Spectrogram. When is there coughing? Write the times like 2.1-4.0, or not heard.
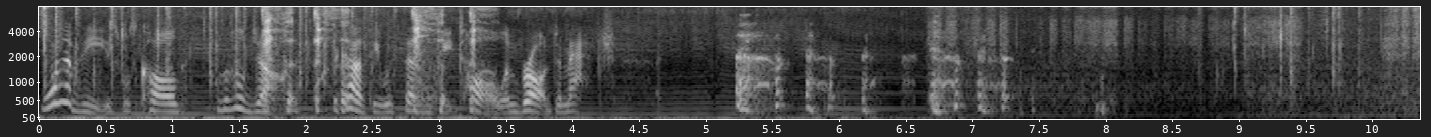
1.6-3.5, 5.2-7.5.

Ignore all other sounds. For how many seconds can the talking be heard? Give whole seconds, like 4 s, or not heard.
4 s.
